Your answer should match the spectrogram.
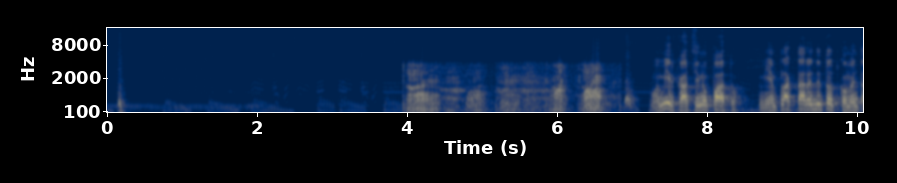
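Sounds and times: pig grunting: 4.0 - 6.9.

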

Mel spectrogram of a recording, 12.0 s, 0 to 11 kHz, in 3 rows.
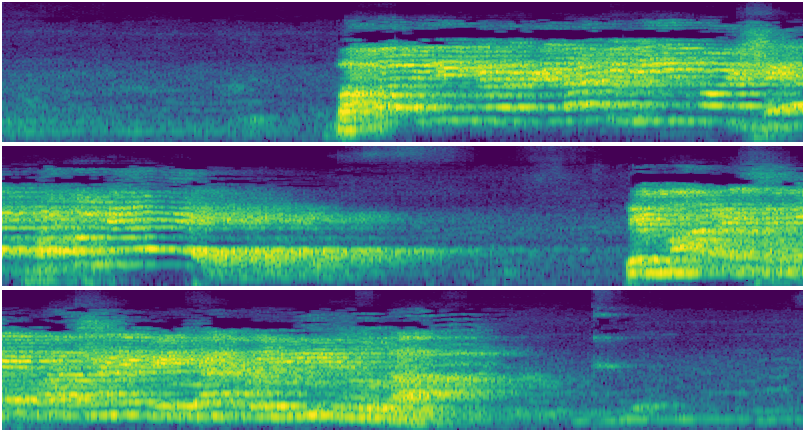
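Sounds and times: man chanting through loudspeakers: 1.6 - 6.3, 7.1 - 10.7.

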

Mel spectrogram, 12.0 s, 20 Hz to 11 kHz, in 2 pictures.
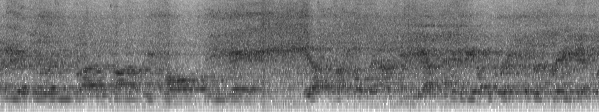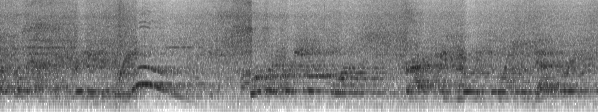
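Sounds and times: indistinct voices in echoing hall: 0.0 - 11.9.

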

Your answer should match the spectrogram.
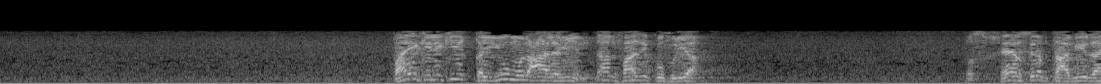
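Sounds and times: background hiss: 0.0 - 11.0
man lecturing: 3.9 - 7.2, 9.6 - 11.0.

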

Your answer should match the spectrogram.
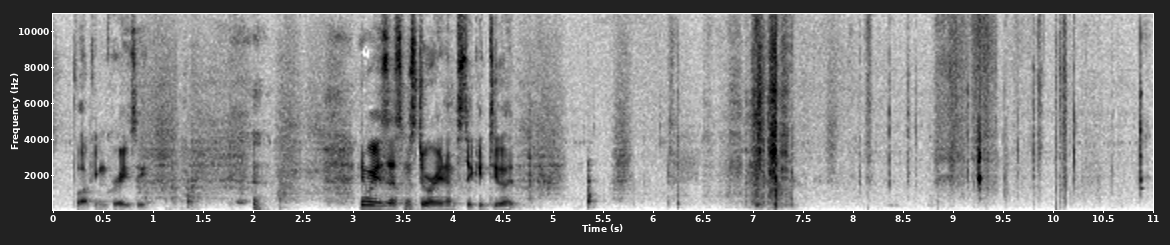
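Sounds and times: recording device handling noise: 4.6 - 11.0.

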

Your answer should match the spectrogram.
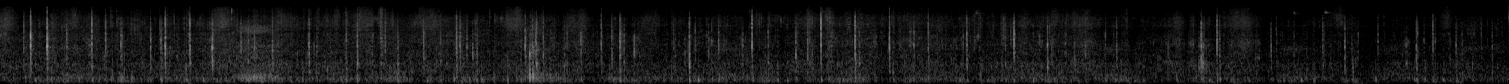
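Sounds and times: snowshoe footsteps crunching snow: 0.0 - 15.0.

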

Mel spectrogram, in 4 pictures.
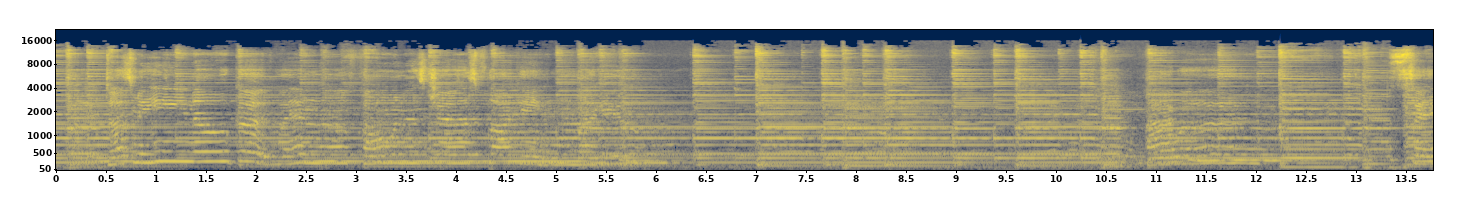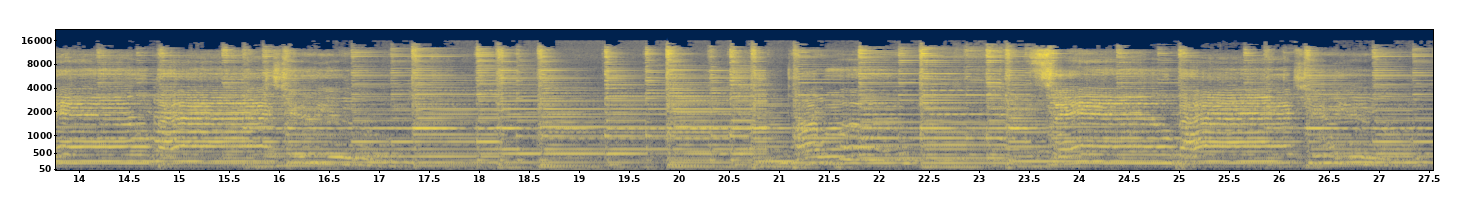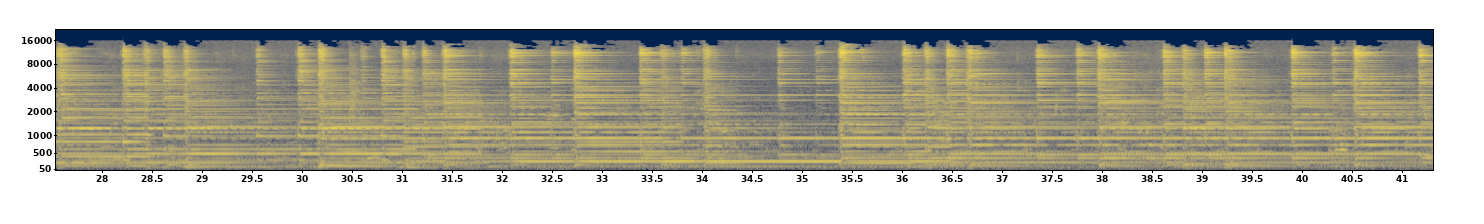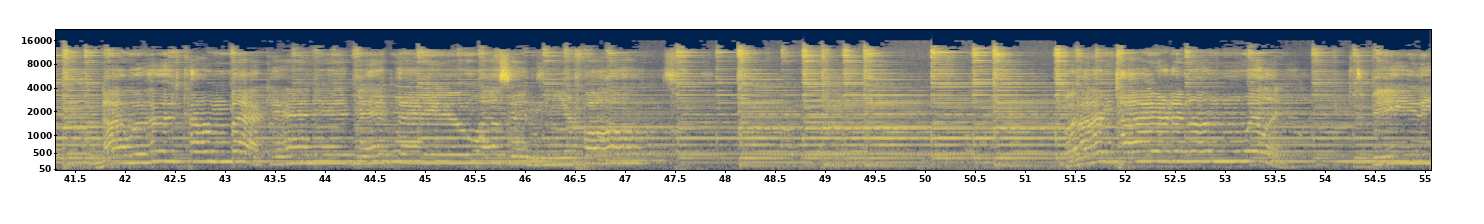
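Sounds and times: acoustic guitar strumming: 0.0 - 55.0
held keyboard notes: 0.0 - 55.0.

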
